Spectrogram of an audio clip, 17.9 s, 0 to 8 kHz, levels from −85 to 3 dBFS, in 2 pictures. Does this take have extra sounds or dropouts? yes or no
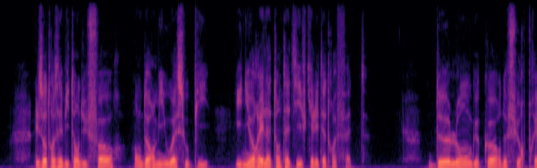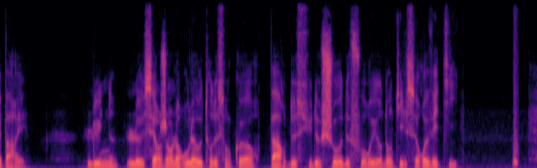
yes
